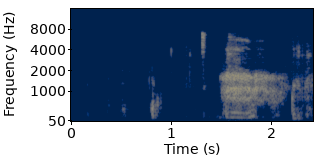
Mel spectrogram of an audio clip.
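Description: A few faint mouth clicks, then a loud, airy slurp as someone sips water, followed by a shorter second sip. No one speaks.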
